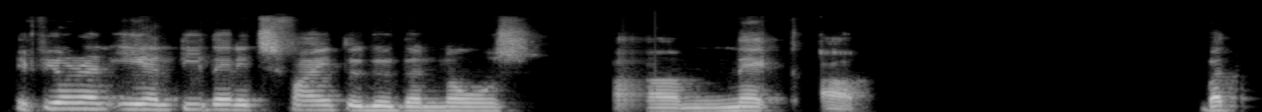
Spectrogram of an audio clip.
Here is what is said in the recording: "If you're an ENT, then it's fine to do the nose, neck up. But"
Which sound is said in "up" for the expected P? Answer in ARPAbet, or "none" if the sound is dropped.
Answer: P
